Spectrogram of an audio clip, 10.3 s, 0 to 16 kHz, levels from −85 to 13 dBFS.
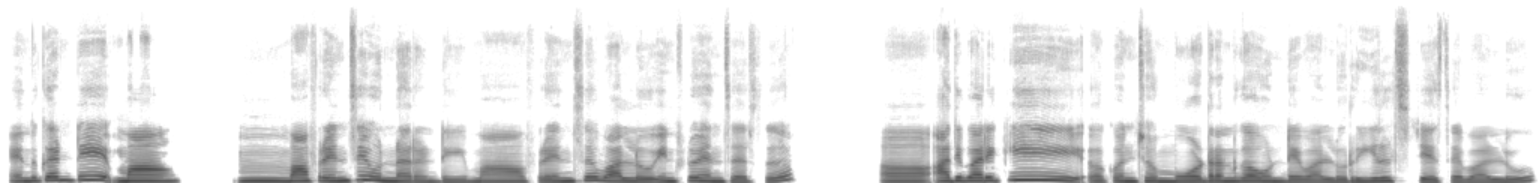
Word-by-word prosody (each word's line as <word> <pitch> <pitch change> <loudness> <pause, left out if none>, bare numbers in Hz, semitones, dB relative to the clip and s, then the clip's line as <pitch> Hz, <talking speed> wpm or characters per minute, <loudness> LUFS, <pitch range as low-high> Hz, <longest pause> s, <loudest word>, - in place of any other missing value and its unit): ఎందుకంటే 300 +6 0 0.3
మా 255 - +7 0.6
హ్మ్. 250 0 +2
మా 250 - +5
ఫ్రెండ్సే 255 +5 +1
ఉన్నారండి. 205 -5 0 0.2
మా 210 0 -3 0.2
ఫ్రెండ్స్ 225 +3 -1 0.2
వాళ్ళు 225 -2 +1
ఇన్‌ఫ్లుయెన్సర్స్. 220 -3 -1 0.8
ఆహ్, 225 0 -1
అదివరకి 270 +4 +2 0.6
కొంచెం 225 0 0
మోడ్రన్‌గా 225 +2 +1
ఉండేవాళ్ళు, 205 -1 -2
రీల్స్ 235 +3 0
చేసేవాళ్ళు. 195 -2 -3
225 Hz, 100 wpm, -23 LUFS, 210-250 Hz, 0.8 s, మా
